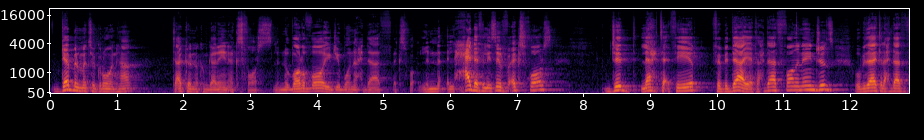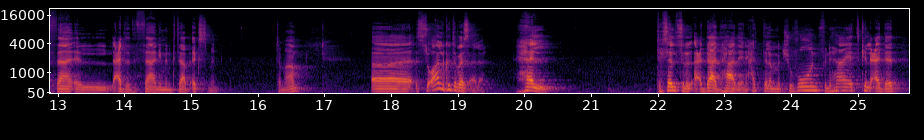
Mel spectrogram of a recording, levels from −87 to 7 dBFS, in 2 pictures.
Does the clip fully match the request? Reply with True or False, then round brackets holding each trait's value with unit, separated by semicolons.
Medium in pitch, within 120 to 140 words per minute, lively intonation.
False (125 Hz; 130 wpm; 6.8 semitones)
